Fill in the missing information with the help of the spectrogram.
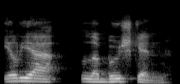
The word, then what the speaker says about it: Ilya Lyubushkin: And I know you guys told me how to pronounce this right before the show, but Ilya Lyubushkin. – There you go.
